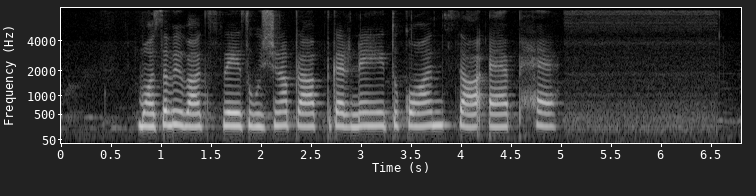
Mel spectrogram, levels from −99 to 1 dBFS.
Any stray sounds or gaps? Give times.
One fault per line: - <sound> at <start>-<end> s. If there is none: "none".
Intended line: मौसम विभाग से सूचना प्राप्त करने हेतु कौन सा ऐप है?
none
